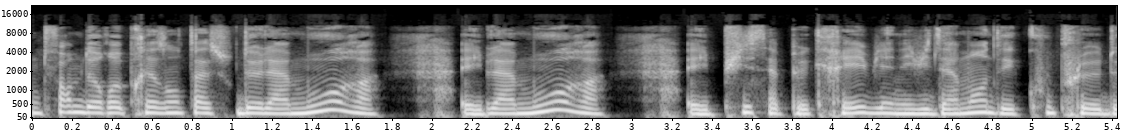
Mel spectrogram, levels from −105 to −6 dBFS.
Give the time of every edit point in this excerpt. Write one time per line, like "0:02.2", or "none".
0:01.0
0:02.3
